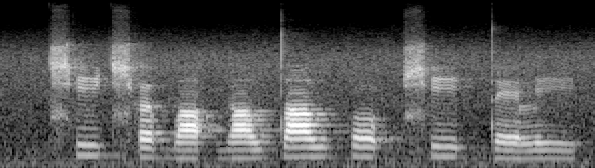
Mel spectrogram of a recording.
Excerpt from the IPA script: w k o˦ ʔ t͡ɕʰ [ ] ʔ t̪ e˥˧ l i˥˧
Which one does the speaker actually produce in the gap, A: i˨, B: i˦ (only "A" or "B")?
B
